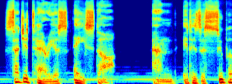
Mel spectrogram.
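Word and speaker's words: Sagittarius A*: A source named Sagittarius a star pronounced Sagittarius A star and it is a super massive black hole.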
